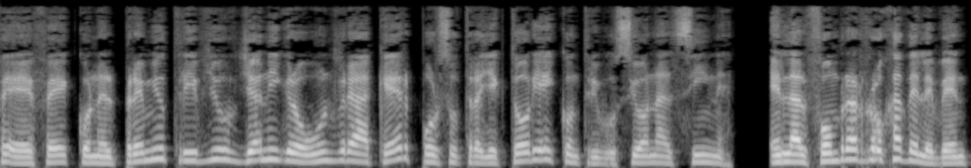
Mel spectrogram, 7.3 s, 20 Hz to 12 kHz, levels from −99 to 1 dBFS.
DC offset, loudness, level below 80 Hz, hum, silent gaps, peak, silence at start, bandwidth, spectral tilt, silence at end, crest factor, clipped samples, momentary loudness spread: under 0.1%; -21 LUFS; -58 dBFS; none; 5.53-5.76 s; -4 dBFS; 0 s; 11 kHz; -5 dB/octave; 0.05 s; 18 dB; under 0.1%; 7 LU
